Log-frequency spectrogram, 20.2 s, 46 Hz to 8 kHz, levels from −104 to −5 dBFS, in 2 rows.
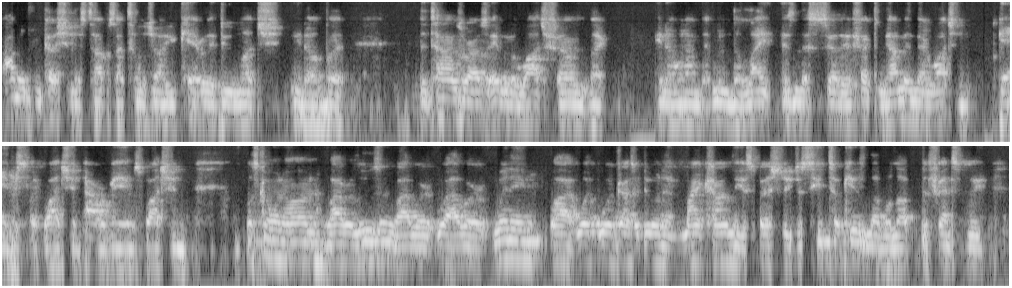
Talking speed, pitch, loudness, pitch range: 230 wpm, 100 Hz, -22 LUFS, 95-110 Hz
